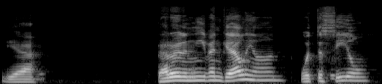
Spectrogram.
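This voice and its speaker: A man hosting a laid-back online podcast with friends. His voice sits slightly high for a man. He rambles and restarts, stacking "like" and "is that" as he hunts for words. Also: expressive. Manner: rambling, halting, heavy on "like" restarts. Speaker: podcast host. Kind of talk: casual online podcast chat.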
